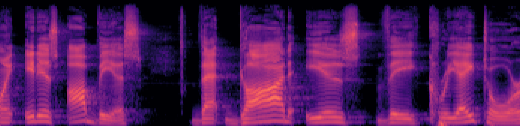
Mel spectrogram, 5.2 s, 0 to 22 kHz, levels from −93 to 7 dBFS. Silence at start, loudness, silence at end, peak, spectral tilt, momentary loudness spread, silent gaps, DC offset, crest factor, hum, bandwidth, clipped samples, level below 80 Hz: 0 s; -27 LUFS; 0 s; -8 dBFS; -2 dB/octave; 9 LU; none; under 0.1%; 22 dB; none; 19 kHz; under 0.1%; -54 dBFS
